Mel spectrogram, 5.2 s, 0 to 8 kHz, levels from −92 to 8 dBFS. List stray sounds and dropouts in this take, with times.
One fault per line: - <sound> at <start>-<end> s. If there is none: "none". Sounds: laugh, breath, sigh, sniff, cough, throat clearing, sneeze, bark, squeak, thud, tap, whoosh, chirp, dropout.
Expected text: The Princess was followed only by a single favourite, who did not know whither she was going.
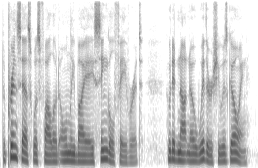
none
